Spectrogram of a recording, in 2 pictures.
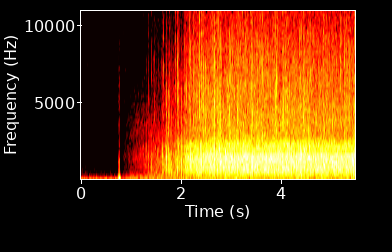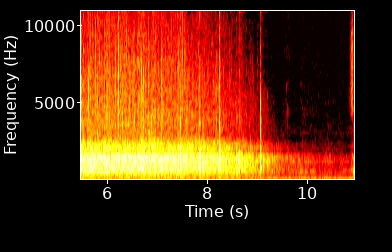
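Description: Large audience applauding in a hall, swelling in over a second or so, holding steady, then dying away near the end. A single sharp click comes just before the applause starts.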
